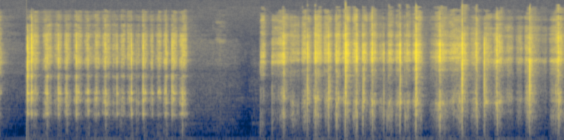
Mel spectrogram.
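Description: A thin wooden stick rubs and scrapes the inside of an empty, pale, hollow wooden bowl in quick rhythmic strokes. A dry, bright rasping with no low end plays for a little over two seconds, stops for about a second of silence, then returns denser and more irregular until the end.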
